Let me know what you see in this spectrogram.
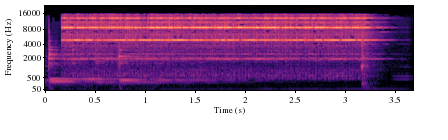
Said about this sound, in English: Lester turns off his alarm.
